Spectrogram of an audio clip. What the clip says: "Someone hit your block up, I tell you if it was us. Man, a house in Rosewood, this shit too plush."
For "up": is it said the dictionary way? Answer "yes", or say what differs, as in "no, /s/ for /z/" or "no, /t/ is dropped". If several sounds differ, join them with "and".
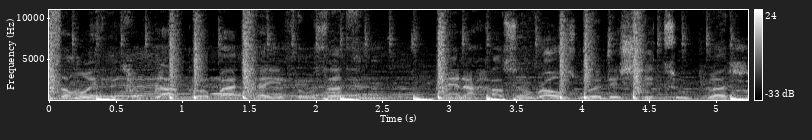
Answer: no, /b/ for /p/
